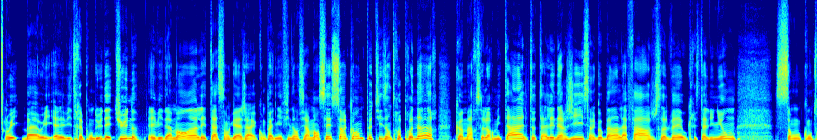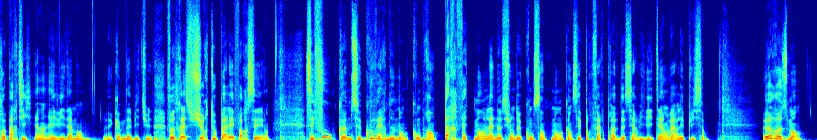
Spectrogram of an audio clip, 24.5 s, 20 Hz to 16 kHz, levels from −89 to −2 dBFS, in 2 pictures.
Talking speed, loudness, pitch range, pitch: 155 wpm, -28 LUFS, 140-205 Hz, 170 Hz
